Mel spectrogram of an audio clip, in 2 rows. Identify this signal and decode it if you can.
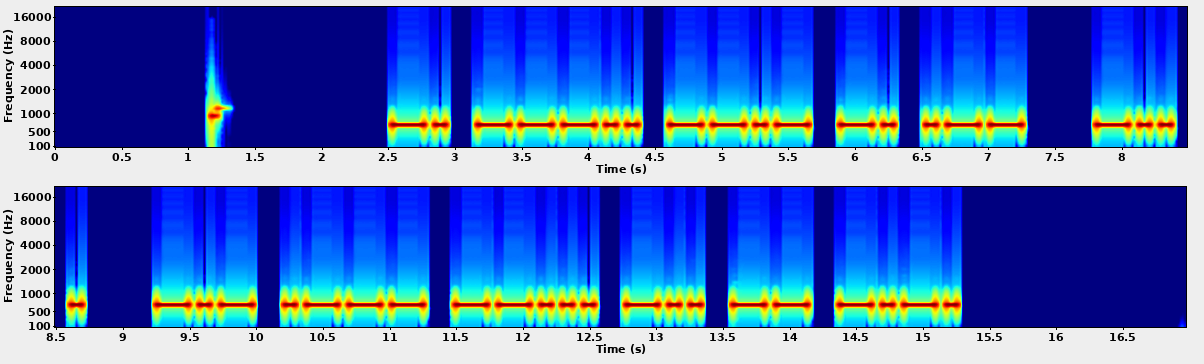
Morse code, heard as a keyed tone, about 15 wpm, 700 Hz. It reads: N8QNW DE KJ7DMC
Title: USA Callsign DE Callsign 15wpm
